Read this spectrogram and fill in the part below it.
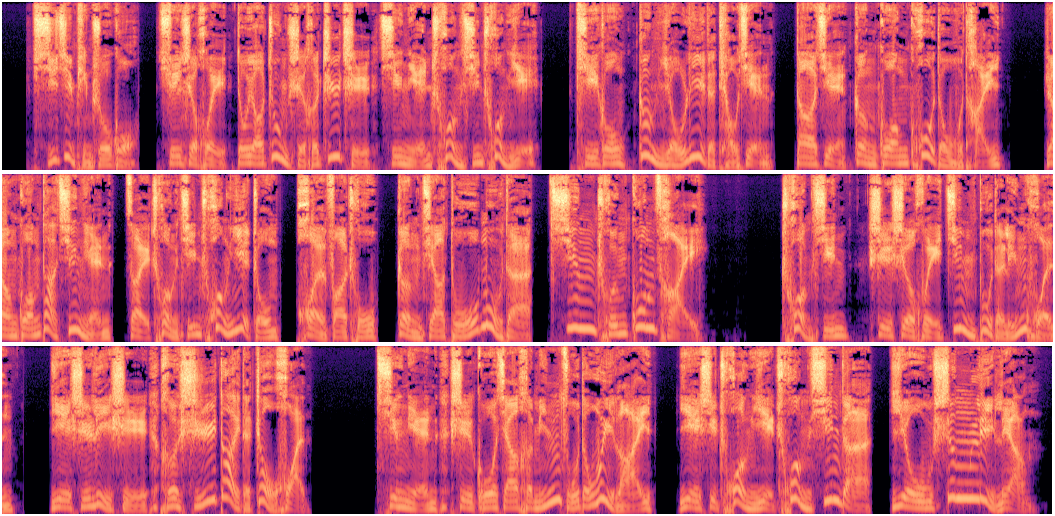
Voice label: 男64-活动宣传,配音案例; 职业学校创新创效创业大赛宣传

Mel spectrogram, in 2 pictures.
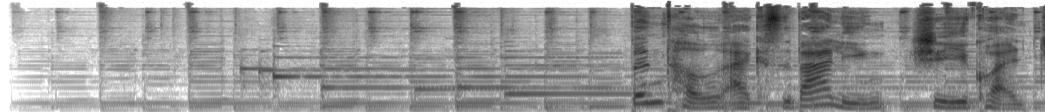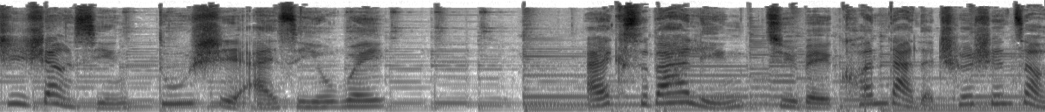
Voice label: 女 广告, 国语女声配音 广告童声; 奔腾X80

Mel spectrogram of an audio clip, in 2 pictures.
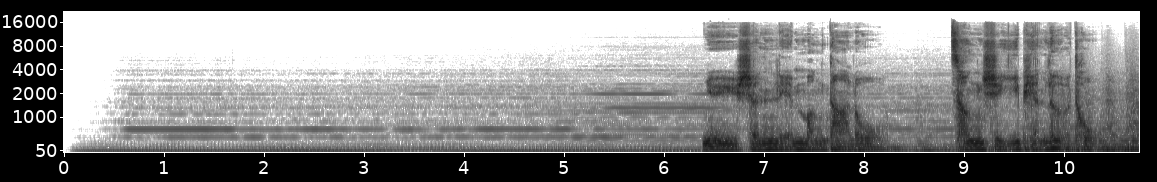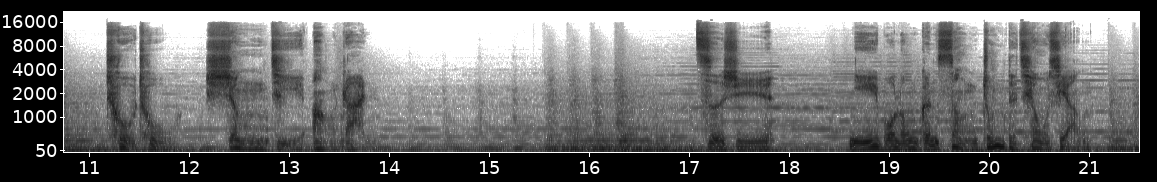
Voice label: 男25, 国语男声配音; 女神之乱

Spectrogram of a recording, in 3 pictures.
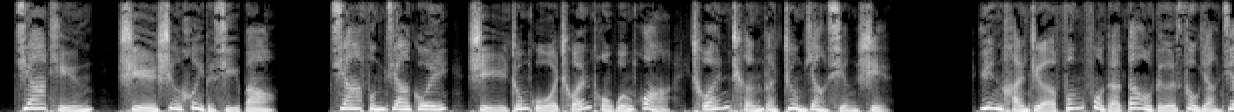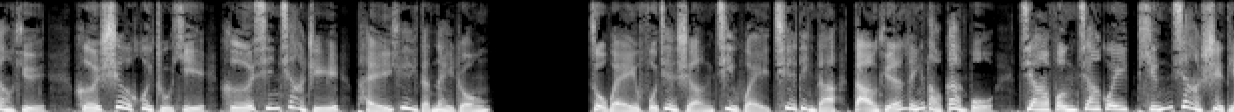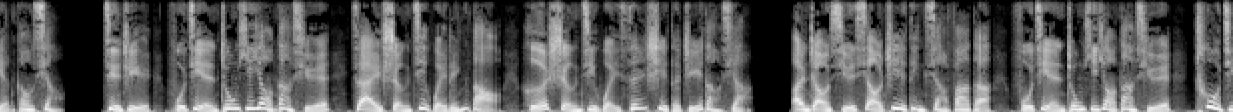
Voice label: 女 政府; 福建省纪委党员领导干部家风家规工作

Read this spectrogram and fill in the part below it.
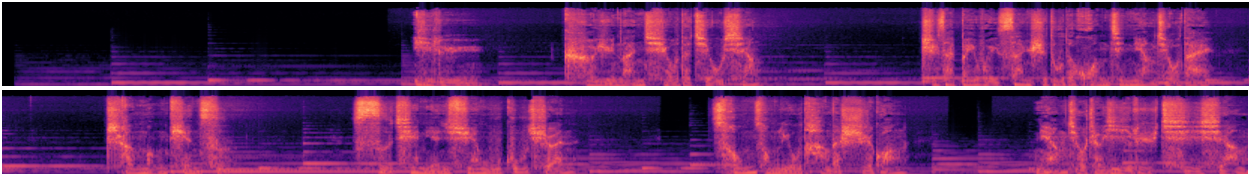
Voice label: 酒广告, 男声配音; 国语男声配音; 大师级录音; 杜康; 酒文化

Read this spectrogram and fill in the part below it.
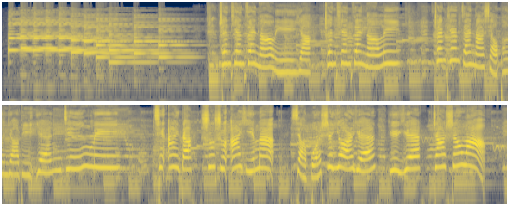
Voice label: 女 女童说唱 幼儿园宣传

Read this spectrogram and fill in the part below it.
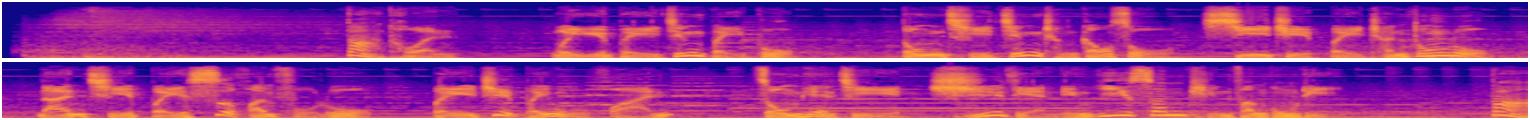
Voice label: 男 专题, 国语男声配音; 北京规划

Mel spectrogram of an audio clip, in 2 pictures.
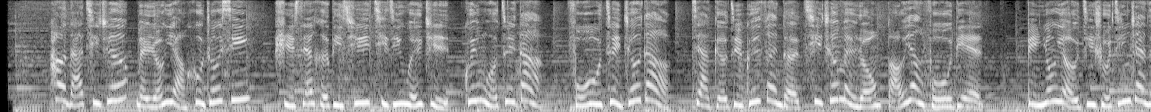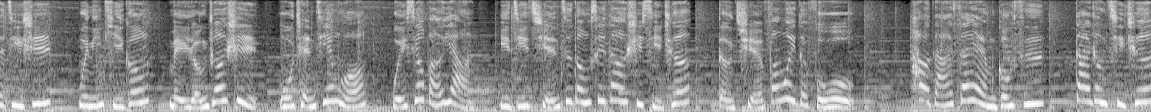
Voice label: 女 广告 洗车; 国语女声配音; 专题广告; 昊达洗车

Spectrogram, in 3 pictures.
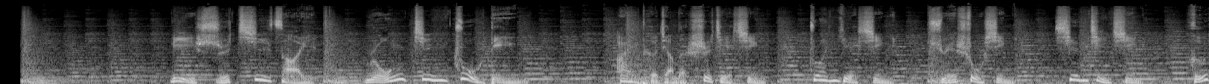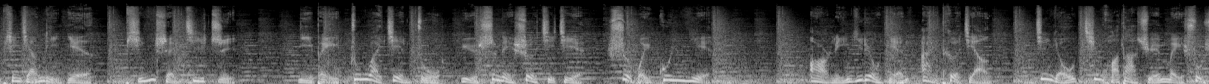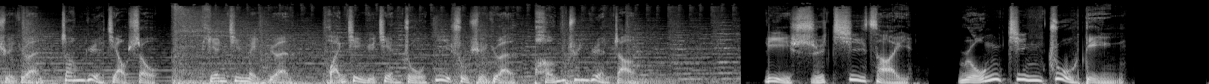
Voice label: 男 颁奖; 2016年艾特奖

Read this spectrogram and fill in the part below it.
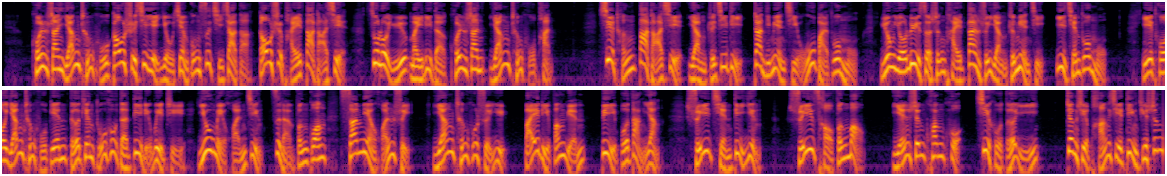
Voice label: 男 宣传广告; 高氏大闸蟹

